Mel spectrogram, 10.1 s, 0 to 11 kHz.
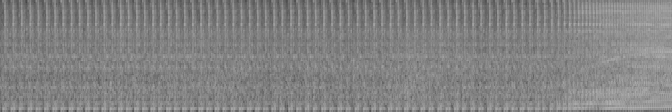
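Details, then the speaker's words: Honda XLV 750 motorcycle, front cylinder: sharp, regular metallic knock about four times a second over the idle, louder as revs rise; source undiagnosed. "Bon, comme promis, voici une petite vidéo sur le bruit de mon moteur."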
